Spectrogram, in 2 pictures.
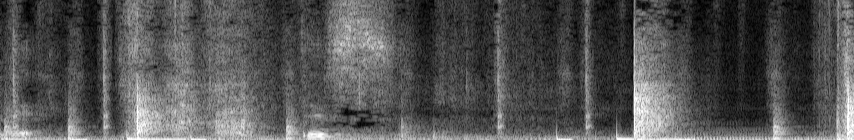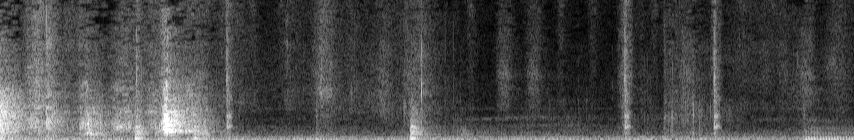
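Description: A knife slices through chicken breast for a stir fry, making soft, irregular cuts and taps against a board, with clinks between strokes and a voice speaking briefly.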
